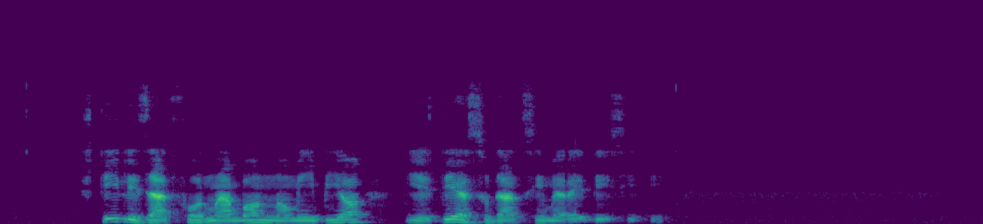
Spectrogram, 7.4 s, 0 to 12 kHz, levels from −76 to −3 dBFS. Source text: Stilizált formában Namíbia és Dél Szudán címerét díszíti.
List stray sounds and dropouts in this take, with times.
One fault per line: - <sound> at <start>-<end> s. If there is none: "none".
none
